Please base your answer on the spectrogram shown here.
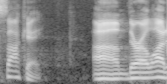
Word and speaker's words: sake: a brewery uh and one important thing it's pronounce sake um there are a lot of different ways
